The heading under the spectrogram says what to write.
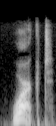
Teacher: if the verb ends with a sound that has no voice, like the K in work, the ending sounds like a T, worked. If the verb ends in a voiced sound, like the L in call, it's a D sound, called.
